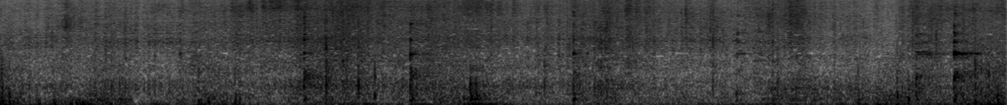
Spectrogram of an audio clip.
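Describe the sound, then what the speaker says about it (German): Chicory frying in a pan, its cut side browning in oil with a steady sizzle, joined by stirring and light scraping at close range, with no talk. "Auf der anderen Seite auch noch kurz anbraten."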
